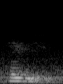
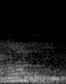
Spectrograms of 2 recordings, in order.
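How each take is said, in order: First: "Handy" with a German e-like vowel, like "hendy"; German pronunciation. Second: "handy" with an open English a; English pronunciation. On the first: Lecturer showing the borrowed phone word, "Handy" in German pronunciation. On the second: Lecturer contrasting the word for audience, "handy" in English pronunciation. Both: Shown as a demonstration. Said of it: "adapted to the German pronunciation".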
